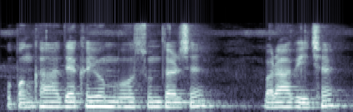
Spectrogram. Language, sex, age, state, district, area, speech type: Maithili, male, 18-30, Bihar, Supaul, rural, spontaneous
